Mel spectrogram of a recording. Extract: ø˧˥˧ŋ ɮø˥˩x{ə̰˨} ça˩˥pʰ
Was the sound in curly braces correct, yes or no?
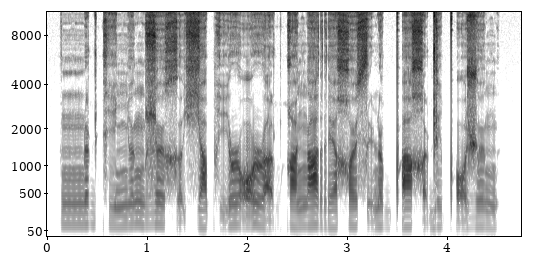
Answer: no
